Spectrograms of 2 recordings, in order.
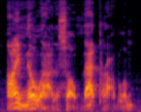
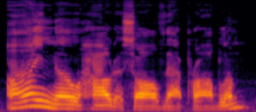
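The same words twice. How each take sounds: First: It sounds quick, loud and certain. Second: It sounds quiet, reserved and doubtful.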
